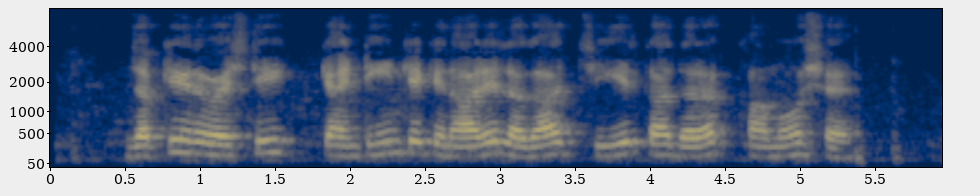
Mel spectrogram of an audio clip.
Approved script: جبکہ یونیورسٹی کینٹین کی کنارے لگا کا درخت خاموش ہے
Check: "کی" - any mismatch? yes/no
yes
